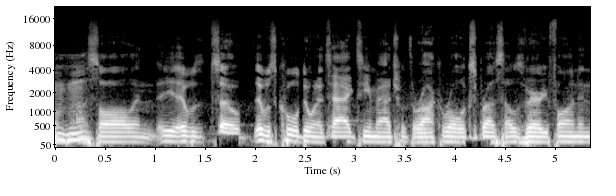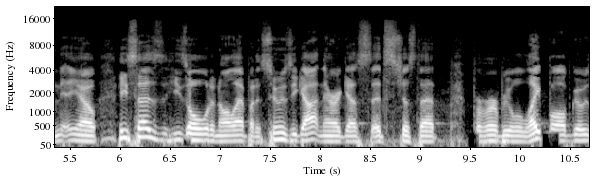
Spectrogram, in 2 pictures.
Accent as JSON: {"language": "English", "town": "Baltimore", "region": "Maryland", "country": "United States", "tie": "born or raised there", "said": "Here in Baltimore."}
